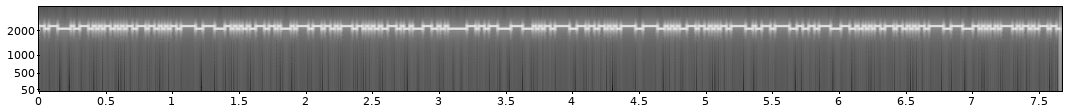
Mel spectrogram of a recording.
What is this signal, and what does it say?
RTTY, about 45.45 baud. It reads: MASS STORAGE ERA, MOST RTTY STATIONS STORED
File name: fsk170 / teletype-RTTY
